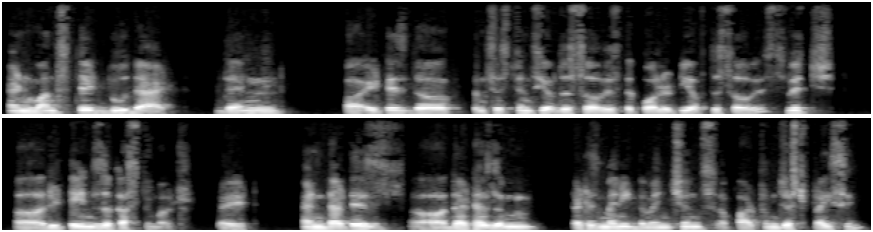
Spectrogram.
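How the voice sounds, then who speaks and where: A man answers as a company executive on a conference call. He is deliberate, pausing between phrases and checking with the listener. His voice is husky and dark, with a very dry sound. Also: mid-range voice, fairly even intonation, no room sound, rough recording. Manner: deliberate, pausing, seeks agreement with "right?". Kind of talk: answering questions on an earnings call. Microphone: conference call line.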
